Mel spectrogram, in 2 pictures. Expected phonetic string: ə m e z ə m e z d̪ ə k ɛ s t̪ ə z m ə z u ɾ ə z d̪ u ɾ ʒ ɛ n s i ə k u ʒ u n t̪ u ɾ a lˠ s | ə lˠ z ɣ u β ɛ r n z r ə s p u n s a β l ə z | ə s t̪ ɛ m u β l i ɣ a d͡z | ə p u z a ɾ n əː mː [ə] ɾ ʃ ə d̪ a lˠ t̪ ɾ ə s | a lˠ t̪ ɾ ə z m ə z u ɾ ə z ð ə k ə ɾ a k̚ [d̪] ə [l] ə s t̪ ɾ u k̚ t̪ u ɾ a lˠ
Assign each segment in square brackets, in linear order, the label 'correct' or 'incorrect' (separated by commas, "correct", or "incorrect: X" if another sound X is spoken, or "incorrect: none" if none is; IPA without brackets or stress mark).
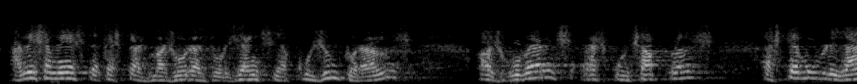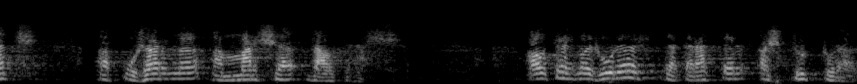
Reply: incorrect: a, incorrect: t̪, incorrect: ɾ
